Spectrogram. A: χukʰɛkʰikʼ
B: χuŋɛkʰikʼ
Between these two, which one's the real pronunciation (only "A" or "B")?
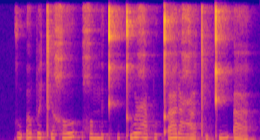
B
